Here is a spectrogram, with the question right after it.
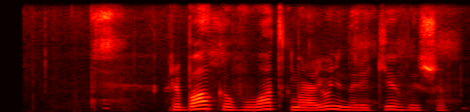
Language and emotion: Russian, neutral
